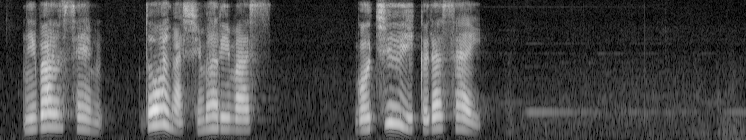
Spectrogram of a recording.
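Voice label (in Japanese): 戸閉放送, 旭型放送(女声); 牛浜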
